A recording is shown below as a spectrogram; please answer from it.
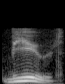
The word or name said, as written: beaut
